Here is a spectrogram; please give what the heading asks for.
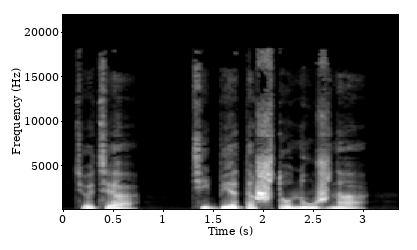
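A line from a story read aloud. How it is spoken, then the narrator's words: Hissing. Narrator (Russian): прошипел Федор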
